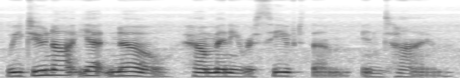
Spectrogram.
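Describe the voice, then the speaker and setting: A man playing a sober resistance broadcast announcer, speaking solemnly and deliberately in short statements with a gravelly edge. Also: on the high side, muffled recording. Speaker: broadcast host. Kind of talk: scripted dystopian broadcast narration.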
